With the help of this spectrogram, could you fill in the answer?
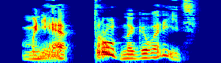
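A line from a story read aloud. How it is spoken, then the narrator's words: Hoarse rasp. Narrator (Russian): прохрипел Джим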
